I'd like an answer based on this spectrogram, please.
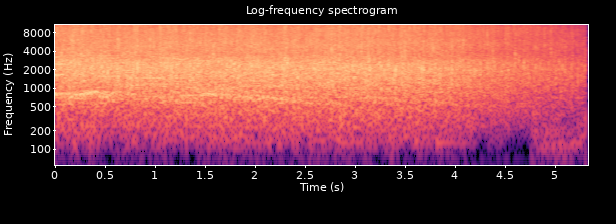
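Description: A large crowd applauding at the close of a speech, a dense, steady clapping that fades off over the last second or so.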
